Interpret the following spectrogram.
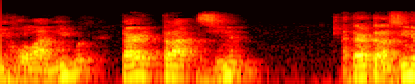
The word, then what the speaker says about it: Tartrazina: Tartazina. Perdão, me ajuda. Tartrazina. A Pri está me corrigindo aqui, obrigado, querido. Tartrazina, estava pronunciando errado já.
